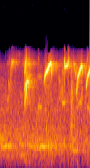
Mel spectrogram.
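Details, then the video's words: A young Gray Seedeater, a strong singer, gives four quick, bright, upslurred whistled notes in under two seconds over a faint low hum. "pico de plata pollero cantando"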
